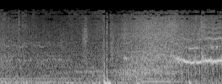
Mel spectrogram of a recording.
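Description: Film sound effects of a car skidding, with a tyre squeal that bends in pitch near the end and a sharp knock about a second in.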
